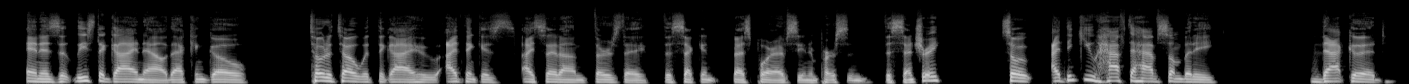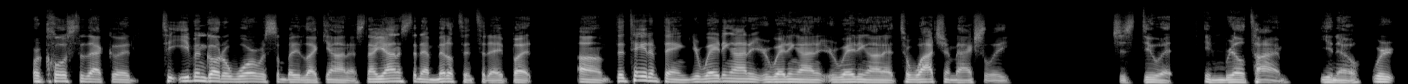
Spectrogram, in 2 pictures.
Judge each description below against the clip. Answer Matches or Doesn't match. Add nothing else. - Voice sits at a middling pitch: Doesn't match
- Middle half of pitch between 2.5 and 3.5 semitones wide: Doesn't match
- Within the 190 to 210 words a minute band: Matches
